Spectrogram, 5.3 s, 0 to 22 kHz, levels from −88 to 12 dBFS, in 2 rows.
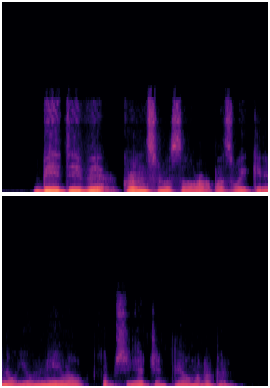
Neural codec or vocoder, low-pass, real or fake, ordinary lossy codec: codec, 16 kHz in and 24 kHz out, 0.4 kbps, LongCat-Audio-Codec, fine tuned four codebook decoder; 10.8 kHz; fake; Opus, 32 kbps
